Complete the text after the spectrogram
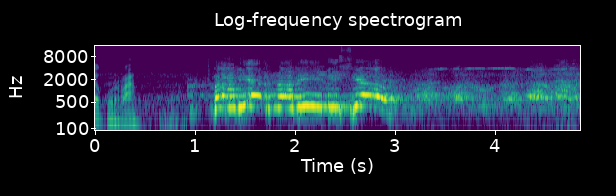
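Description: A man shouts through a megaphone.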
